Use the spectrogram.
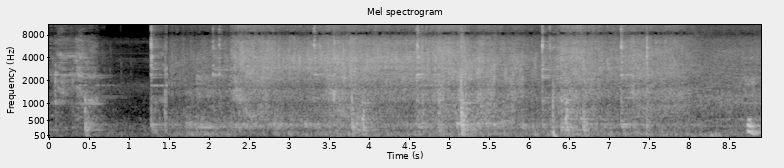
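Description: Mutton sautés under a cover in a wok for a pot-roasted Bengali curry made with burnt spices, giving a steady loud sizzle and frying hiss with occasional stirring scrapes and clinks, and no talk.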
